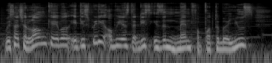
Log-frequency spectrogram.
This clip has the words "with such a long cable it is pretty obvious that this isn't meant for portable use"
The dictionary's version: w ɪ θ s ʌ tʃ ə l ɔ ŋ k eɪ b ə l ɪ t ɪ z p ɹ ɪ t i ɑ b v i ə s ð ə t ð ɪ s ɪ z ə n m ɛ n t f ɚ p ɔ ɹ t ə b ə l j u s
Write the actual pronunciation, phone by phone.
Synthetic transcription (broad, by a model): w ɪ s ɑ tʃ ə l ɔ ŋ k eɪ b ə l ɪ t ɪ s p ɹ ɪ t i ɑ b v i ə s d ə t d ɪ s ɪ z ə n m ɛ n t f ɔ p ɔ t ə b ə l j u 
